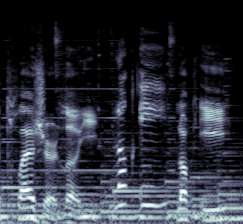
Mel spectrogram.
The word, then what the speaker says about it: 樂意: 乐意，OK，听起来有点像下雨哈。乐意。那是乐意。对。 Sounds like raining, but it's actually a pleasure.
